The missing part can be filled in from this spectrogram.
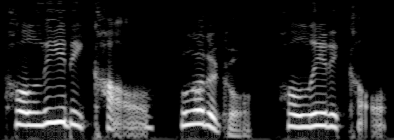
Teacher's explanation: Que la T, cuando está en medio de dos vocales, suena como R, ¿vale? Aquí está en medio de una I y otra I. · Term: el fenómeno de la T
